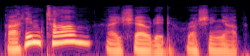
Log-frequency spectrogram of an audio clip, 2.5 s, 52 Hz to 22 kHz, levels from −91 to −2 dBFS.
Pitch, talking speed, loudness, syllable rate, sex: 135 Hz, 165 wpm, -19 LUFS, 4.2 syllables/s, male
